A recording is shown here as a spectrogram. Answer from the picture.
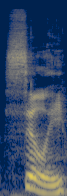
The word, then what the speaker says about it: Cilley: For April Fool's Day in 1980, Boston TV news producer Homer Cilley. Homer. It actually rhymes with silly.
